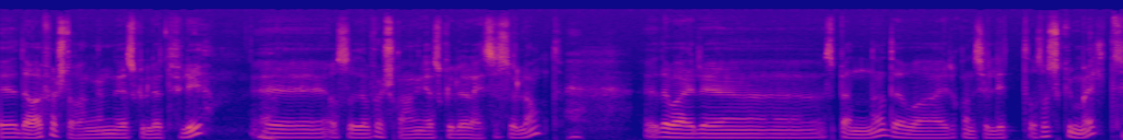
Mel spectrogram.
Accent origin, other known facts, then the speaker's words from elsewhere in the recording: Turkey; Norwegian is a second language; now in Norway; Jeg er født i Tyrkia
